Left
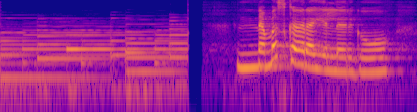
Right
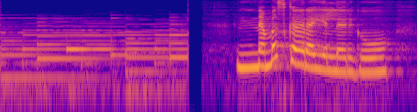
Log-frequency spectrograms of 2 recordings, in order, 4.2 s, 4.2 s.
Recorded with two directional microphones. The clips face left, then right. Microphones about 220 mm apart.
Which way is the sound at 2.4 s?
30° right (ahead or behind).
